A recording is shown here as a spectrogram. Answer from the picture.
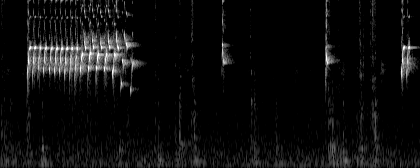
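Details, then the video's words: Goldfinch mule (hybrid) starts with a fast, bright trill of repeated high notes lasting about two seconds, turning more varied at its end, followed by spaced single sharp chirps. "Goldfinch mule’s (hybrid) singing"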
